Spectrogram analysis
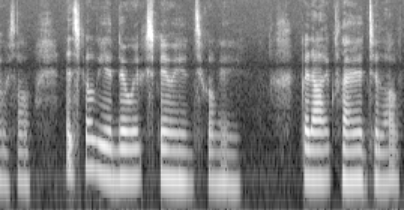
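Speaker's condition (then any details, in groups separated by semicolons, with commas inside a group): Cerebral palsy; mild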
